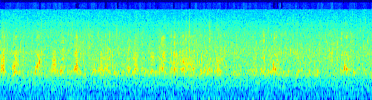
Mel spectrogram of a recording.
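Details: Surf scoter calling: short, harsh, nasal quacking notes at mid pitch, tumbling over one another in a dense, steady chatter with no pauses.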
